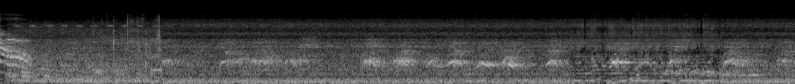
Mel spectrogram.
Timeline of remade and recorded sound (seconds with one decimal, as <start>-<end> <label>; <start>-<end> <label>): 0.0-5.7 recorded; 5.7-7.2 remade; 7.2-8.0 recorded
